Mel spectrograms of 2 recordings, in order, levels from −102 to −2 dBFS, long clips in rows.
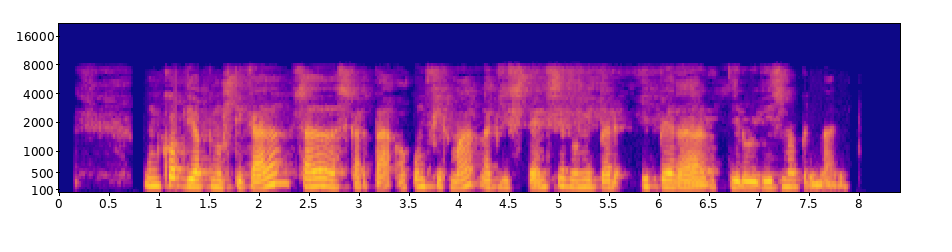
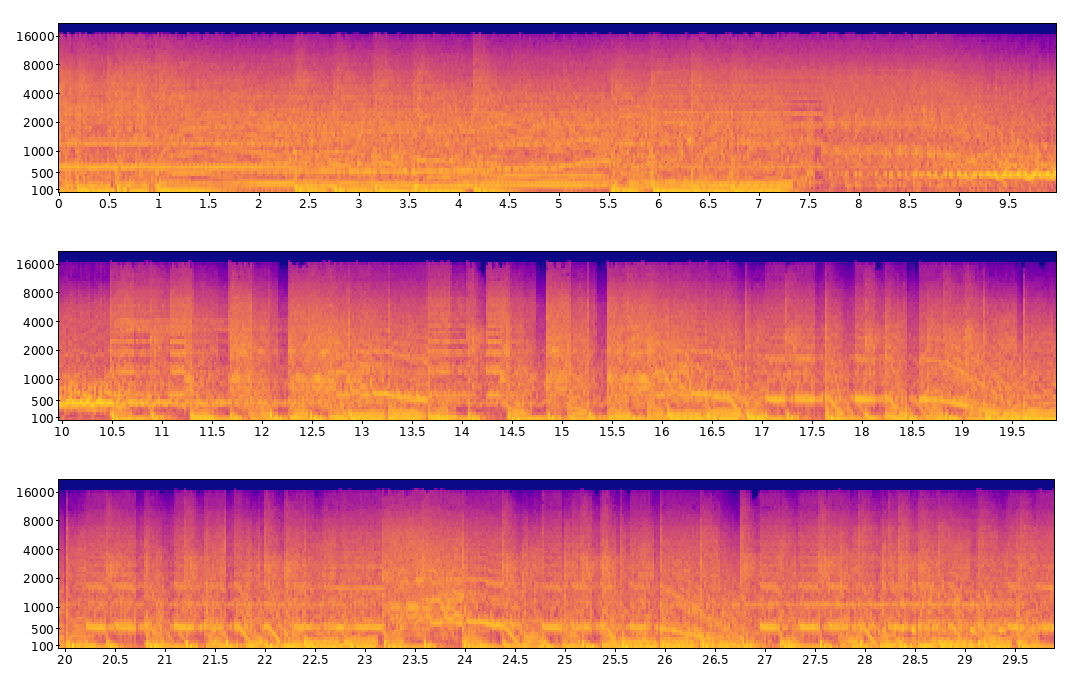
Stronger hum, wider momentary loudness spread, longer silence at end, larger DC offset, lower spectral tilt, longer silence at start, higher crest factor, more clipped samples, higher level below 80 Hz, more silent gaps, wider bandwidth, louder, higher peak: neither; first, 9 LU vs 3 LU; first, 0.55 s vs 0 s; second, under 0.1% vs 2%; first, -7.5 dB/octave vs -5 dB/octave; first, 0.85 s vs 0 s; about the same, 16 dB vs 14 dB; neither; second, -58 dBFS vs -22 dBFS; neither; second, 8 kHz vs 17 kHz; second, -19 LUFS vs -16 LUFS; about the same, -2 dBFS vs -2 dBFS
